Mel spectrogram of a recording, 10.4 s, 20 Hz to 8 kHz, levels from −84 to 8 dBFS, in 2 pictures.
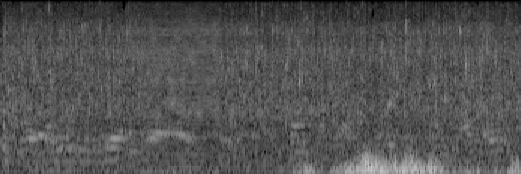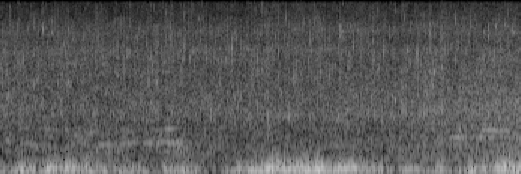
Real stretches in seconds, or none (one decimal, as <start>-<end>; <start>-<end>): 0.0-1.4; 2.2-10.4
